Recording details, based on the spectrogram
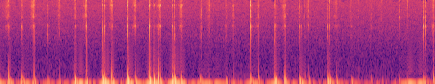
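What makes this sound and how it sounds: Long nails scratch and tap a small, hollow blue plastic screw cap in a rapid, irregular run of short, dry, close-up clicks. Each tap has a soft, low thump, with faint bright scratchy edges and almost no ring.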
